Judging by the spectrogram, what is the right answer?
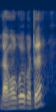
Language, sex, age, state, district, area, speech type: Assamese, male, 60+, Assam, Dhemaji, rural, spontaneous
